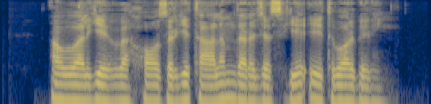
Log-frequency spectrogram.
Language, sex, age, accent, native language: Uzbek, male, 18-24, Farg'ona, Uzbek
